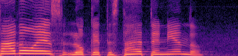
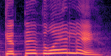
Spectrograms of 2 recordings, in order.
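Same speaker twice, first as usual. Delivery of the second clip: higher, slower, insistent question; exasperated mother; 7 semitones higher, slower than usual. Acted. Mother to crying child, acted desperation. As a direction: demand it like a mom at wits' end.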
